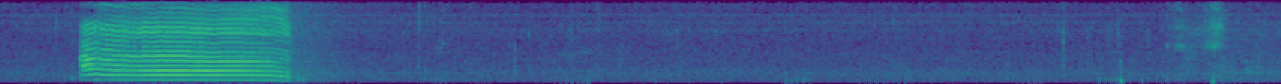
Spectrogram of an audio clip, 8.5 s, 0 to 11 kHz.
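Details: Rescued kitten, 96 days after being taken in, waiting at the fridge for wet food: one loud drawn-out meow of about one and a half seconds, steady and harmonic-rich, then quiet room with faint clicks and a man speaking.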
